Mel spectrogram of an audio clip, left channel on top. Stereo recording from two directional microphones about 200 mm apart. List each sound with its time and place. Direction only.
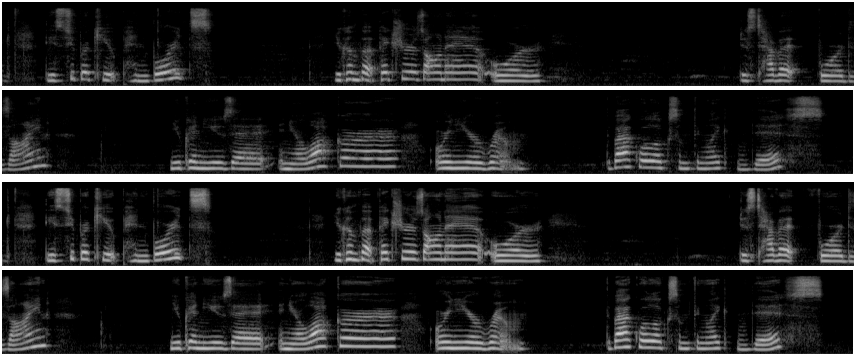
0.0 s a child's voice: 45° right (ahead or behind)
7.3 s a child's voice: 45° right (ahead or behind)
